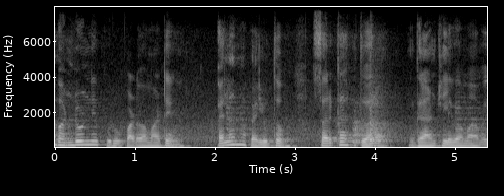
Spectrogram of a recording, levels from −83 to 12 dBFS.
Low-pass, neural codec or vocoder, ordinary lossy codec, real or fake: none; none; none; real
